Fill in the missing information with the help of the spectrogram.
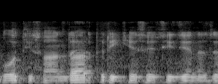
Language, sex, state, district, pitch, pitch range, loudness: Hindi, male, Rajasthan, Bikaner, 90 Hz, 85-90 Hz, -20 LUFS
